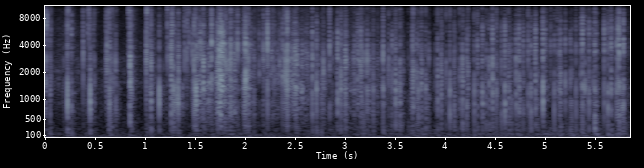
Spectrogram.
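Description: Long nails scratch and tap rapidly along the cloth spines of a stack of red cloth-bound hardcover books. Quick, dry, crisp clicks mix with bright scratchy rustling, each tap dying away almost at once with no low end.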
